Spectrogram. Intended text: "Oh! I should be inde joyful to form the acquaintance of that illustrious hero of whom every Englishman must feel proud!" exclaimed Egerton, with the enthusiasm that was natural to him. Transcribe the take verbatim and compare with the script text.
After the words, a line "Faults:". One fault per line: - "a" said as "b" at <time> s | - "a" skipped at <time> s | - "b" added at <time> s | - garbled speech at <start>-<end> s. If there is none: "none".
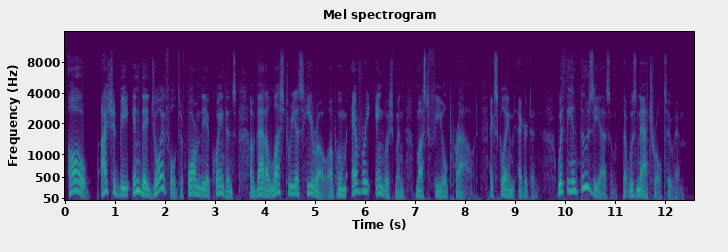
"Oh! I should be inde joyful to form the acquaintance of that illustrious hero of whom every Englishman must feel proud!" exclaimed Egerton, with the enthusiasm that was natural to him.
Faults:
none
